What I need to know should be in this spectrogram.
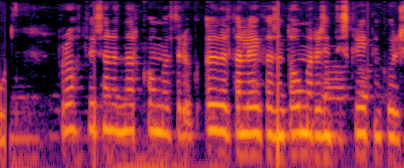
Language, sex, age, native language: Icelandic, female, 40-49, Icelandic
